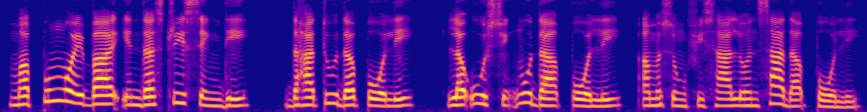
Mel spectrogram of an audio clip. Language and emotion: Manipuri, neutral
